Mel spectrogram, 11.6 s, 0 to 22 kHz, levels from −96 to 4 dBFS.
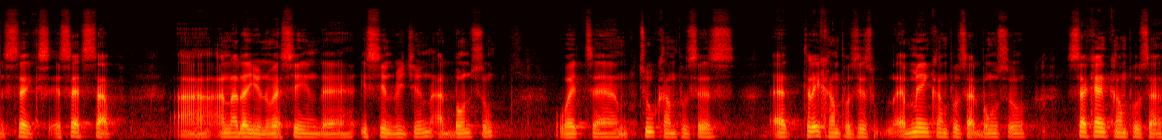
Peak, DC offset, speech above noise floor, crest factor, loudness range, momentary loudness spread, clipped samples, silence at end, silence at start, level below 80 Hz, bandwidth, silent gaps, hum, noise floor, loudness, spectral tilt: -16 dBFS; under 0.1%; 26 dB; 22 dB; 3 LU; 10 LU; under 0.1%; 0 s; 0 s; -78 dBFS; 17.5 kHz; none; none; -64 dBFS; -38 LUFS; -5.5 dB/octave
